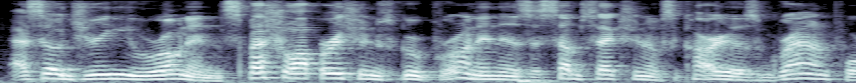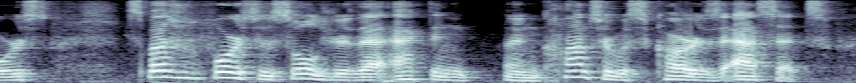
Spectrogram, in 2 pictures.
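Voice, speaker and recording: A man's voice: fairly high pitch, expressive, a little fast. A man hosting a let's play, reading game lore aloud with casual asides and often stumbling over words before restarting.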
